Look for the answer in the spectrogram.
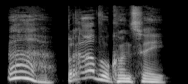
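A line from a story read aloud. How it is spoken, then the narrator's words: Exclaimed. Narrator (German): rief ich aus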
